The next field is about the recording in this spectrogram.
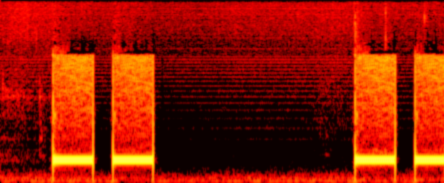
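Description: A telephone ringback tone on an outgoing phone call that goes unanswered, loud, sounding in two double-ring bursts separated by a pause, with no one speaking.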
